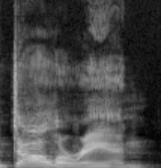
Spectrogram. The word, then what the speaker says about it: Dalaran: I started watching that while farming for sightless eyes in the underbelly sewers of New Dalaran. Did I say that right? – Pretty much.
